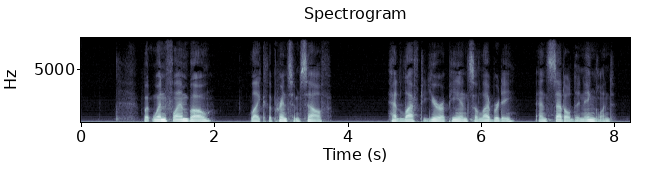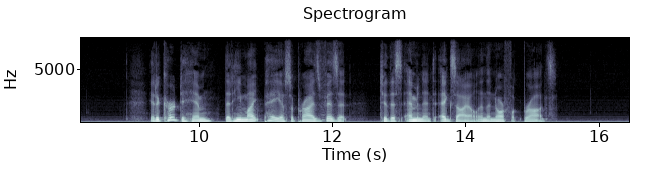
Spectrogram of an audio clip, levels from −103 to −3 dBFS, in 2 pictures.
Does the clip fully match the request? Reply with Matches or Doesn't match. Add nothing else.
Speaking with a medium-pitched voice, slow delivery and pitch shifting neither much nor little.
Doesn't match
